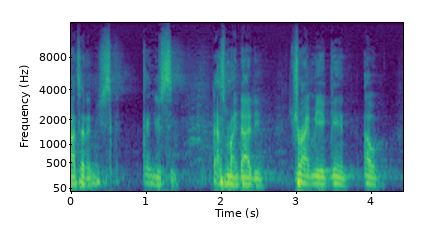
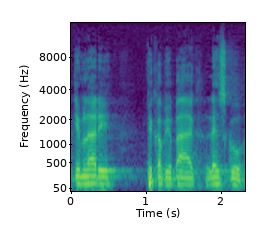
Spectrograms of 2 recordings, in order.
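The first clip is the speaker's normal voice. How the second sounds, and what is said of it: Deep voice, American accent. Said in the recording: “my dad has a deep voice with an American accent.”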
